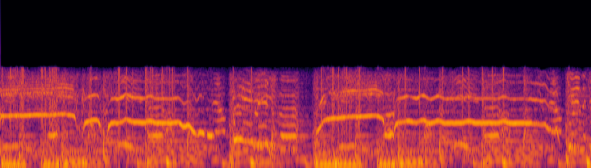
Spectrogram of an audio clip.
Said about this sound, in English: I don't know what the hell all the screaming was about.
